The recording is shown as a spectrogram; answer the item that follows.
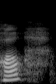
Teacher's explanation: कंठ महाप्राण घोष व्यंजन वर्ण का उदाहरण है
